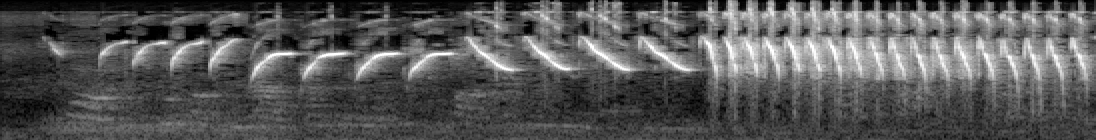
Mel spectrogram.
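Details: Male canary singing champion-style cengkok: series of curved whistled notes building to a fast, loud, buzzy trill.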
